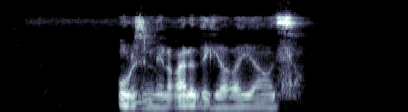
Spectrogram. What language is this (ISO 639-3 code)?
kab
